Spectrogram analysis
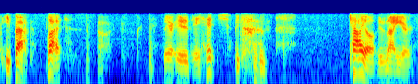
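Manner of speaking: normal talking voice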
